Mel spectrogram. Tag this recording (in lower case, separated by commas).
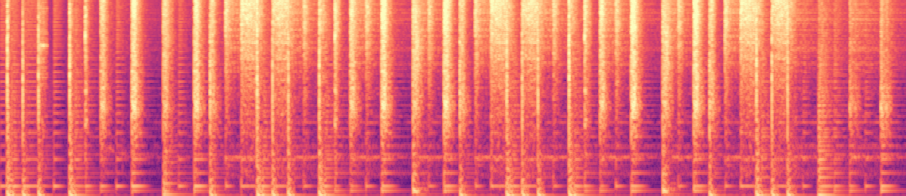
electronica, musical instrument, synthesizer, music, drum machine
